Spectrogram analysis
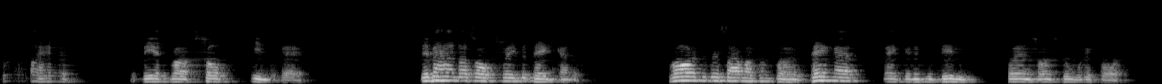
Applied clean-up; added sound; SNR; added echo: neural mask model DeepFilterNet 3.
